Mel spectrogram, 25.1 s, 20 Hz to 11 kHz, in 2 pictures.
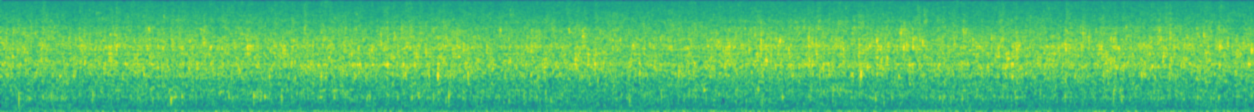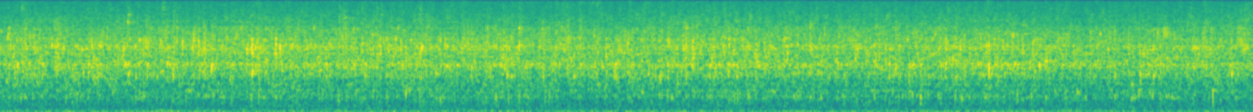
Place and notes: {"title": "Utena, Lithuania, valley of springs, binaural", "date": "2013-09-08 16:05:00", "latitude": "55.51", "longitude": "25.63", "altitude": "121", "timezone": "Europe/Vilnius"}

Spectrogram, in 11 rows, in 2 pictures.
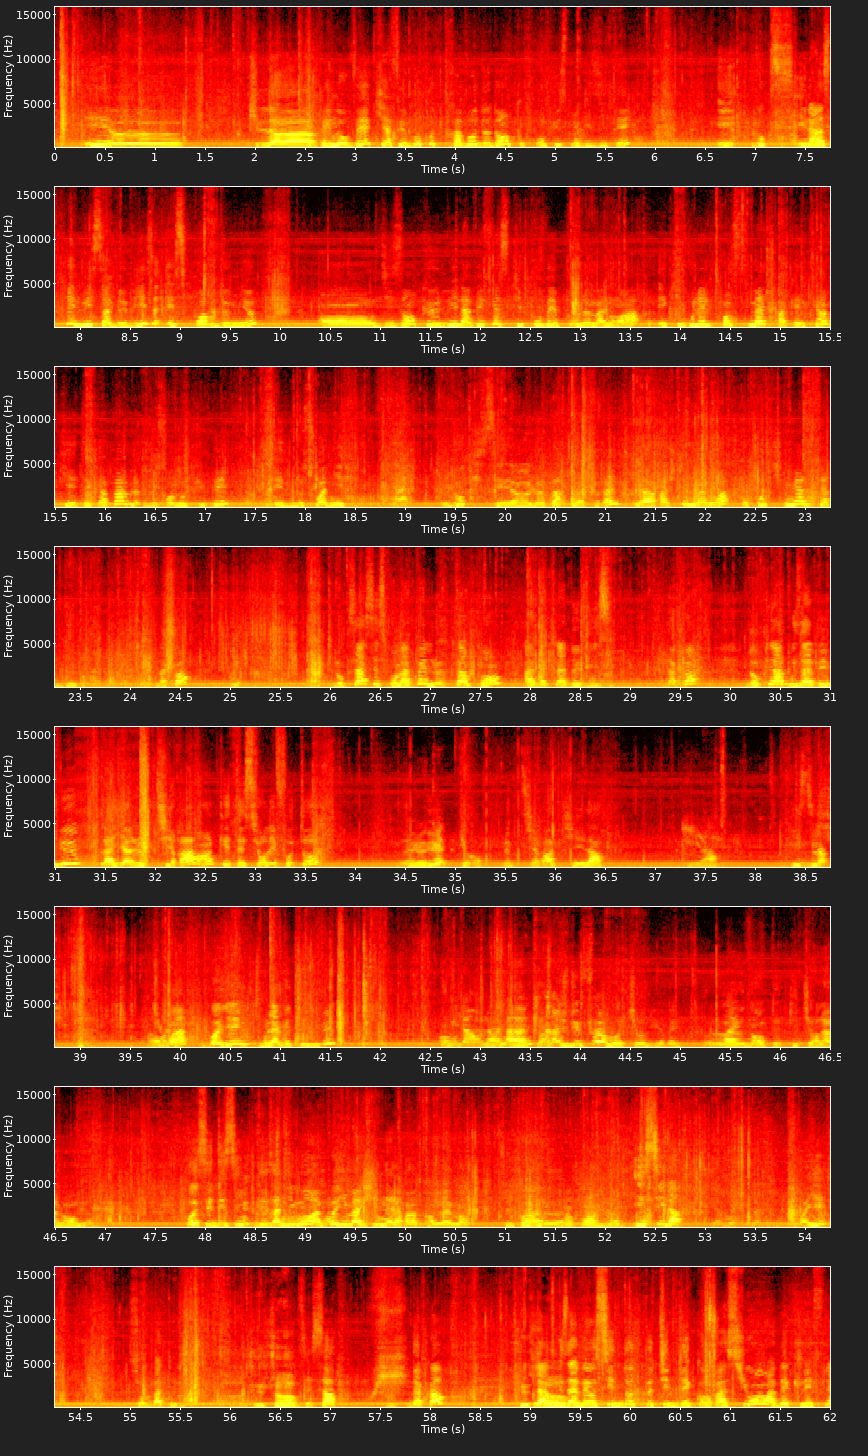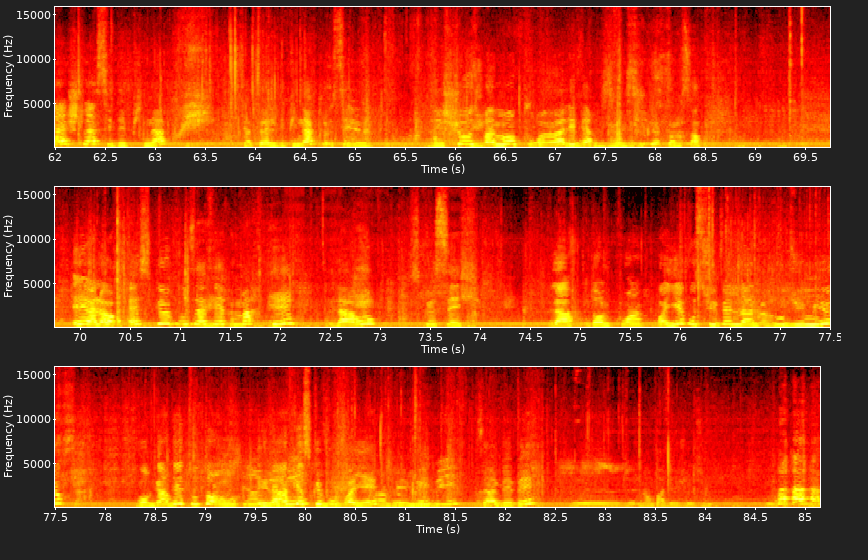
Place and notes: {"title": "Nocé, France - Visite du Manoir de Courboyer", "date": "2014-03-06 10:35:00", "description": "Enregistrement de la visite guidée du Manoir de Courboyer, Zoom H6, micros Neumann", "latitude": "48.40", "longitude": "0.67", "altitude": "192", "timezone": "Europe/Paris"}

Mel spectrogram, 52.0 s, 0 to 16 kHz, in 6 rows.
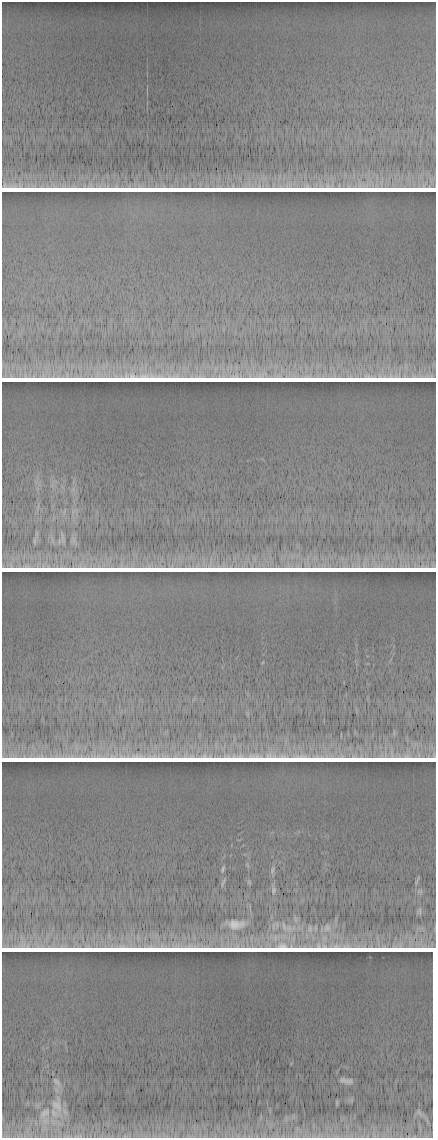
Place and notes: {"title": "laaksum: wäldchen - the city, the country & me: copse", "date": "2011-07-02 16:08:00", "description": "wind blowing through the trees, voices\nthe city, the country & me: july 2, 2011", "latitude": "52.85", "longitude": "5.41", "altitude": "1", "timezone": "Europe/Amsterdam"}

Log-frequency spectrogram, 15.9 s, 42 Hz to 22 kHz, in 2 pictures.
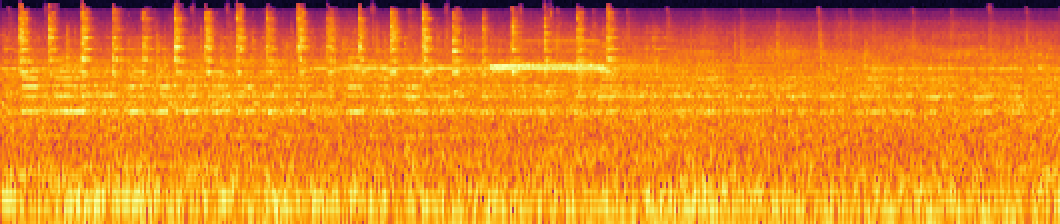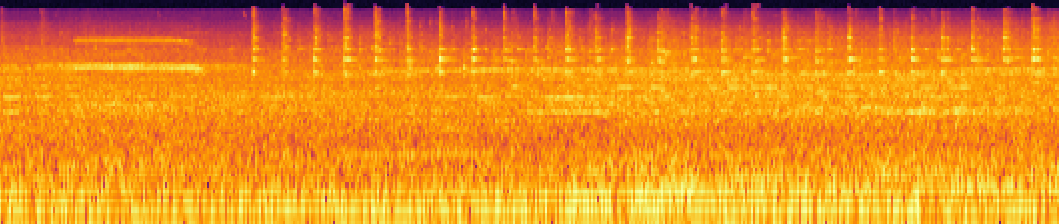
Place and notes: {"title": "Edifício JK Bloco B - Panelaço | Banging pans protest against Bolsonaro during COVID-19 crisis", "date": "2020-03-18 20:00:00", "description": "Against Bolsonaro, people bang pans and scream at the windows of their apartments at night in downtown Belo Horizonte, in JK Building.\n2nd Day of protests in face of the crisis triggered by the Brazilian president after his actions when COVID-19 started to spread throughout the country.\nRecorded on a Zoom H5 Recorder", "latitude": "-19.92", "longitude": "-43.95", "altitude": "874", "timezone": "America/Sao_Paulo"}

